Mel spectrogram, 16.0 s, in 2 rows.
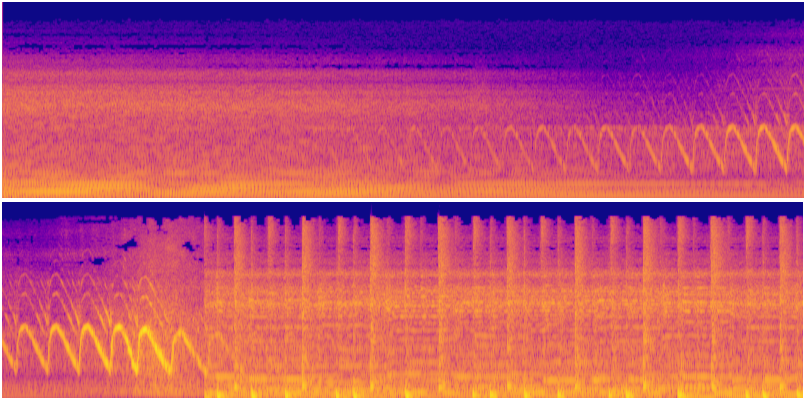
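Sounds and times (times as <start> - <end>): rock music with drums and guitar: 0.0 - 6.5, 9.2 - 16.0
siren wail: 3.8 - 10.6.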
